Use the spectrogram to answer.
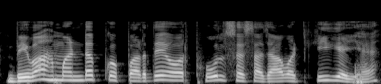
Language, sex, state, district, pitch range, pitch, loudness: Hindi, male, Jharkhand, Ranchi, 155-195 Hz, 175 Hz, -15 LUFS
